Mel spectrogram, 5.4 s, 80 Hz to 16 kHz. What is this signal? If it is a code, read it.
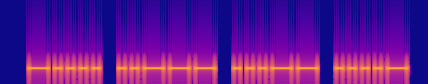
Morse code, heard as a keyed tone, about 15 wpm, 700 Hz. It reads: 6234
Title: Common Cut Numbers - 4-Digit 15wpm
